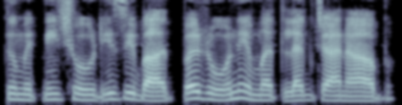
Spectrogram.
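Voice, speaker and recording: A woman doing a low, soothing young husband. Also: moderate pace, darkish tone, dry recording, clean studio sound, lightly acted. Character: young husband, calm peacemaker between wife and mother.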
